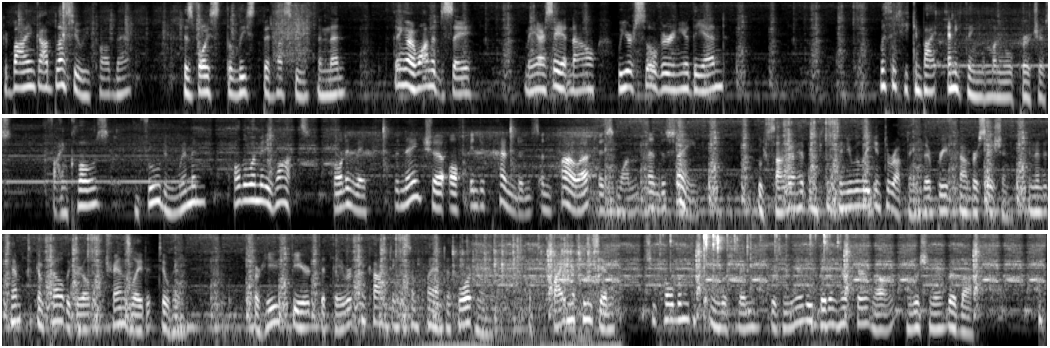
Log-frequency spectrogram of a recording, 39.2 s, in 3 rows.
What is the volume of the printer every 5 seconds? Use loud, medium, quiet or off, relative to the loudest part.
quiet, quiet, medium, quiet, loud, loud, loud, loud.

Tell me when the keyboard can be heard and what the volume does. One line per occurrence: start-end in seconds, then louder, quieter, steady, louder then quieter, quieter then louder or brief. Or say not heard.
30.9-36.8 louder then quieter.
